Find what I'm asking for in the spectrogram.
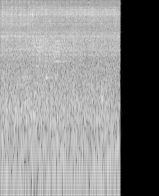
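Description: An empty Hong Kong MTR train runs during a typhoon with a steady, loud rumbling roar and rattling wheel noise, cut off abruptly near the end.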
